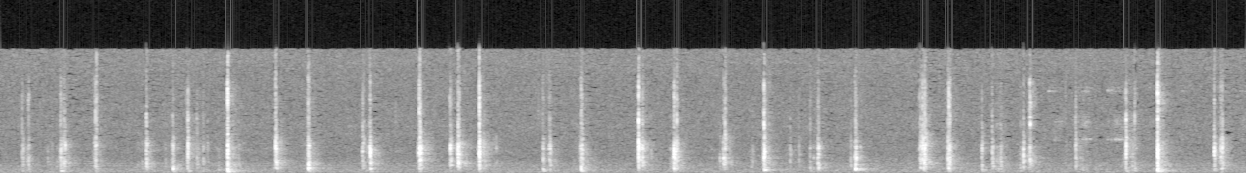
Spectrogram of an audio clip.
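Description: Fingertips type on a full-size black mechanical keyboard with plastic keycaps, producing about thirty separate, bright, clicky taps at an uneven pace. Each keystroke is short and dry, with almost no low end and very little ring after each tap.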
